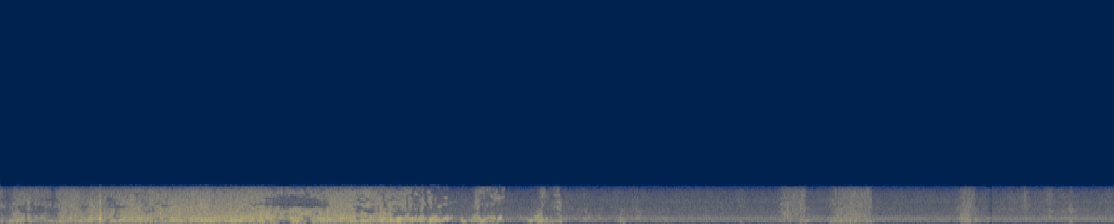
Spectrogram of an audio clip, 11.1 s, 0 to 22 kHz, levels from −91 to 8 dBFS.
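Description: Speech over a telephone line, heard within a band of roughly 300 Hz to 3.4 kHz. It has three faults. Speech suppressed in double talk pulls the talker down at 0–0.13 s, 0.49–0.58 s, 2.68–3.14 s, 4.11–7.83 s, 8.06–8.33 s and 8.72 s to the end. The dips are about 5 dB early on and deepen to about 15 dB in the later, longer stretches. On a waveform the envelope visibly sags there, and on a spectrogram the upper harmonics thin out. The likely cause is an echo canceller ducking the near talker while both sides speak. At 9.74–9.78 s the other side's voice leaks through as a brief scrap, well below the talker at around 20 dB down. It shows as a faint, separate harmonic smear, likely residual loudspeaker echo the canceller missed. Packet loss with pitch repetition then hits at 9.88–9.92 s. A 40 ms gap, which fits two lost 20 ms packets, is bridged by repeating the last pitch period. This gives a short buzzy hold that appears as evenly spaced, identical cycles in the waveform and a flat, frozen harmonic band on the spectrogram.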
